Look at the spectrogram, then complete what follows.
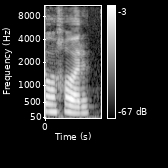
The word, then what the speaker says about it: horror: It's not que horror, horror, or horror, que horror. Just don't let the air flow. Que horror. It can sound like h, like strong h.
